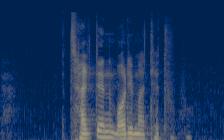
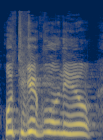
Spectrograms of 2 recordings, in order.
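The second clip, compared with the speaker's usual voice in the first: much higher and louder cry; rhetorical shout; 10 semitones higher, 15 dB louder than usual. Acted. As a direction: fling the question out to the hall. (높고 크게 외치는 질문)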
